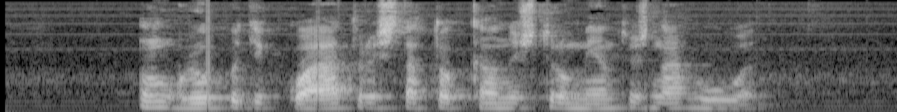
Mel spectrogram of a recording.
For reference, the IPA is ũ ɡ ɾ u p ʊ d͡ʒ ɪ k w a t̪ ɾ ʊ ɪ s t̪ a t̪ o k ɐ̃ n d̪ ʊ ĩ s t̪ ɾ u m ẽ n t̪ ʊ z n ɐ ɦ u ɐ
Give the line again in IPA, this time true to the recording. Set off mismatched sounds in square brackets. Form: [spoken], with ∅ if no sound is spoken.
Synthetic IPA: ũ ɡ ɾ u p ʊ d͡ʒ ɪ k w a t̪ ɾ ʊ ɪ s t̪ a t̪ o k ɐ̃ n d̪ ʊ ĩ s t̪ ɾ u m ẽ n t̪ ʊ z n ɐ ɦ u ɐ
